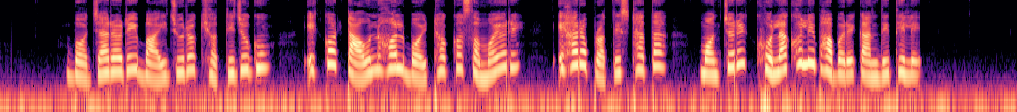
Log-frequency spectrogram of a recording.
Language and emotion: Odia, sad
